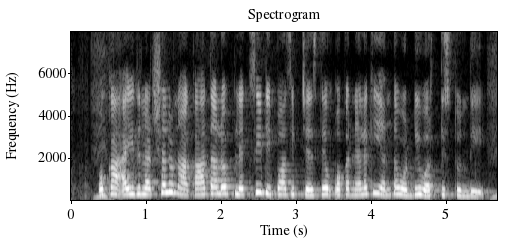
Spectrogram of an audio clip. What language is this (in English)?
Telugu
